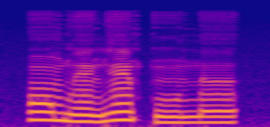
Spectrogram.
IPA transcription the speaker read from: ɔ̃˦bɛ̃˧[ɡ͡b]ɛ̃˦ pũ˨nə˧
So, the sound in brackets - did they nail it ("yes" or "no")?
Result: no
